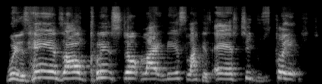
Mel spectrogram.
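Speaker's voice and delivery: ordinary delivery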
